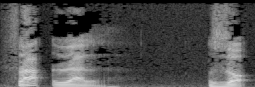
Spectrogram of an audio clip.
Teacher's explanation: Sa, lidah ke ujung gigi ke langit-langit di atas. Sa, tarik lidahnya ke dalam jadi zal. Tarik lagi ke dalam jadi zo.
